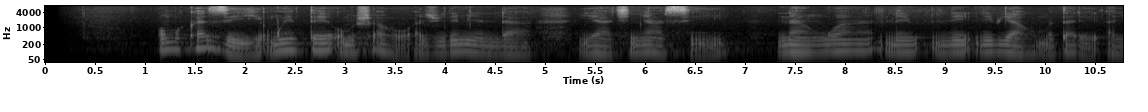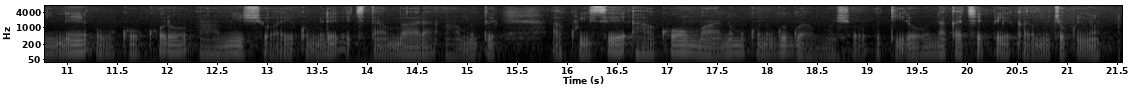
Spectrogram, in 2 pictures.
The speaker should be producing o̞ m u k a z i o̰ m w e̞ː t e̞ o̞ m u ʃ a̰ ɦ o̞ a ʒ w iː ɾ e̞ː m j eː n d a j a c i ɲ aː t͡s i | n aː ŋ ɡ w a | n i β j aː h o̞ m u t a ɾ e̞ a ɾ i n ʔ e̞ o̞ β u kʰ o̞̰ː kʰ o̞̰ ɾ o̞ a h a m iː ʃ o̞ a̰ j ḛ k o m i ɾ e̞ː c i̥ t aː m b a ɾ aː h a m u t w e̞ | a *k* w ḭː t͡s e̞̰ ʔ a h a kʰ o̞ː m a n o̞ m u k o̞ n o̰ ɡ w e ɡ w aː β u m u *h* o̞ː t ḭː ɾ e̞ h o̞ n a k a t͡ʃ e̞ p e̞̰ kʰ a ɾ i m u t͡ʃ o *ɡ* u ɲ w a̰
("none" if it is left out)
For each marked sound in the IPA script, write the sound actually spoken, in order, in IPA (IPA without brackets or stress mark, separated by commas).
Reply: k, ʃ, k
